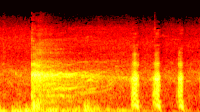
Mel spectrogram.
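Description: A man laughing: one longer laugh, then a run of short bursts about a quarter-second apart in the second half.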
